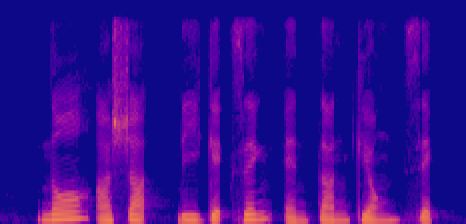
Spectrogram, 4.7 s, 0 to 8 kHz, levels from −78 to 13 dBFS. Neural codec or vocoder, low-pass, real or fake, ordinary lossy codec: none; 7.2 kHz; real; none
